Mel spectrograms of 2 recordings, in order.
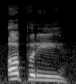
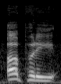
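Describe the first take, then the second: No difference in how they are said.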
